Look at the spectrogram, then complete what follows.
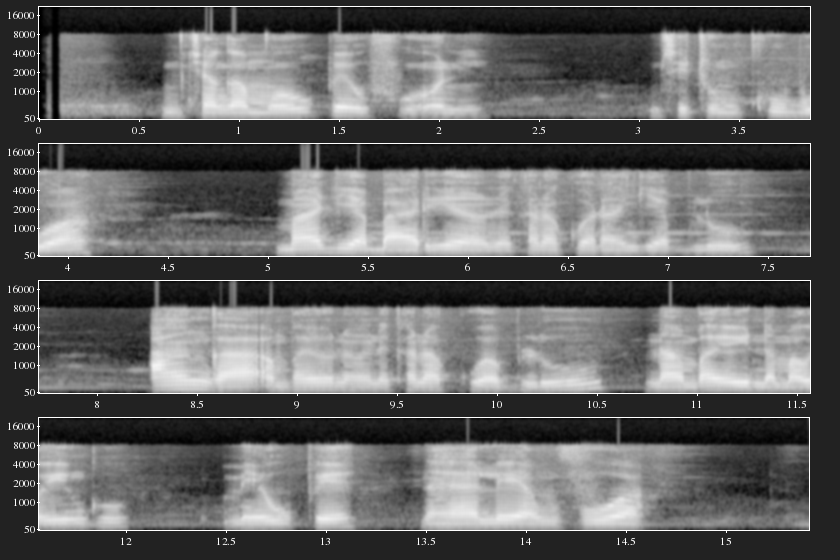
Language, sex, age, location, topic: Swahili, male, 18-24, Mombasa, government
